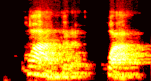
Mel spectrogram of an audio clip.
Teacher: esse som de U, na mesma sílaba que outra vogal, é semivogal, o que nos dá um ditongo crescente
